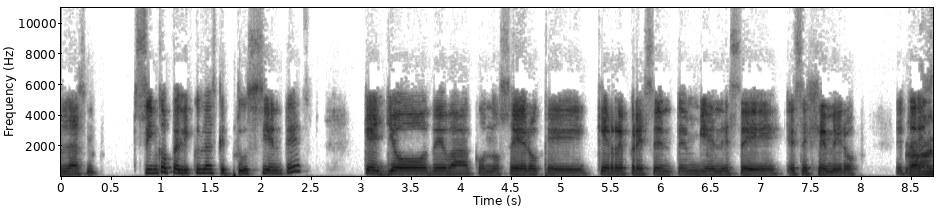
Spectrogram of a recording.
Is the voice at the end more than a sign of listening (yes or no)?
yes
